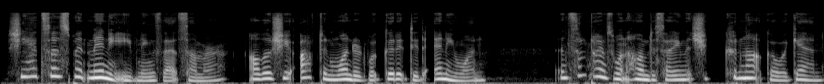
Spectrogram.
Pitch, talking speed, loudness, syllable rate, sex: 240 Hz, 210 wpm, -17 LUFS, 6.4 syllables/s, female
